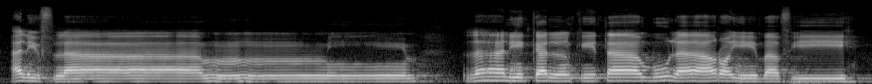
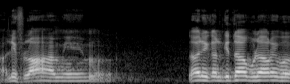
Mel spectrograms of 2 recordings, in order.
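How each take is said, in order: First: It is recited slowly and in a relaxed way. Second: It is recited quickly, without lingering. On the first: "pelan. Bacanya Nabi pelan, santai" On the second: "enggak begitu"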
